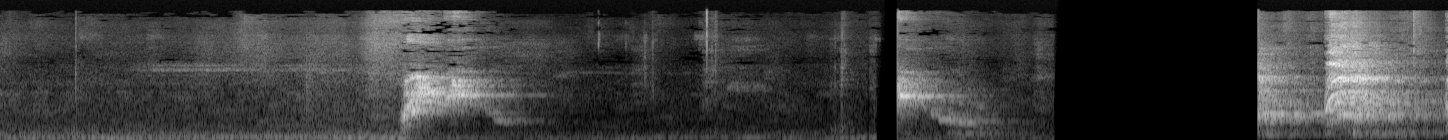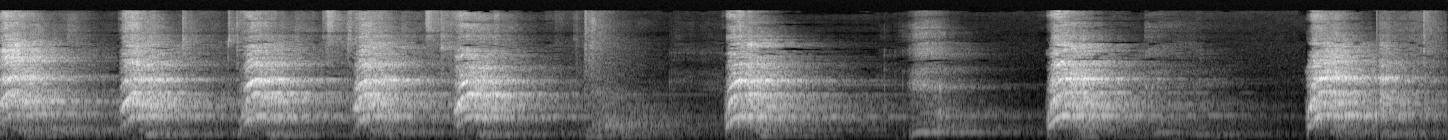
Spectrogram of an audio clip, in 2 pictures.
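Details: Pekingese puppy barking excessively and nonstop: two isolated sharp barks, a short silence, then a steady run of loud, harsh barks with strong harmonics repeating roughly once a second.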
